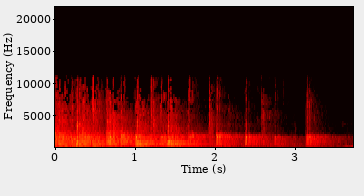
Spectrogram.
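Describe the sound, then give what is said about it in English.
Scattered hand clapping from a church audience during a sermon, irregular, gradually thinning out with one last sharp clap near the end. No one speaks. “I heard a hand clapping there somewhere.”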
